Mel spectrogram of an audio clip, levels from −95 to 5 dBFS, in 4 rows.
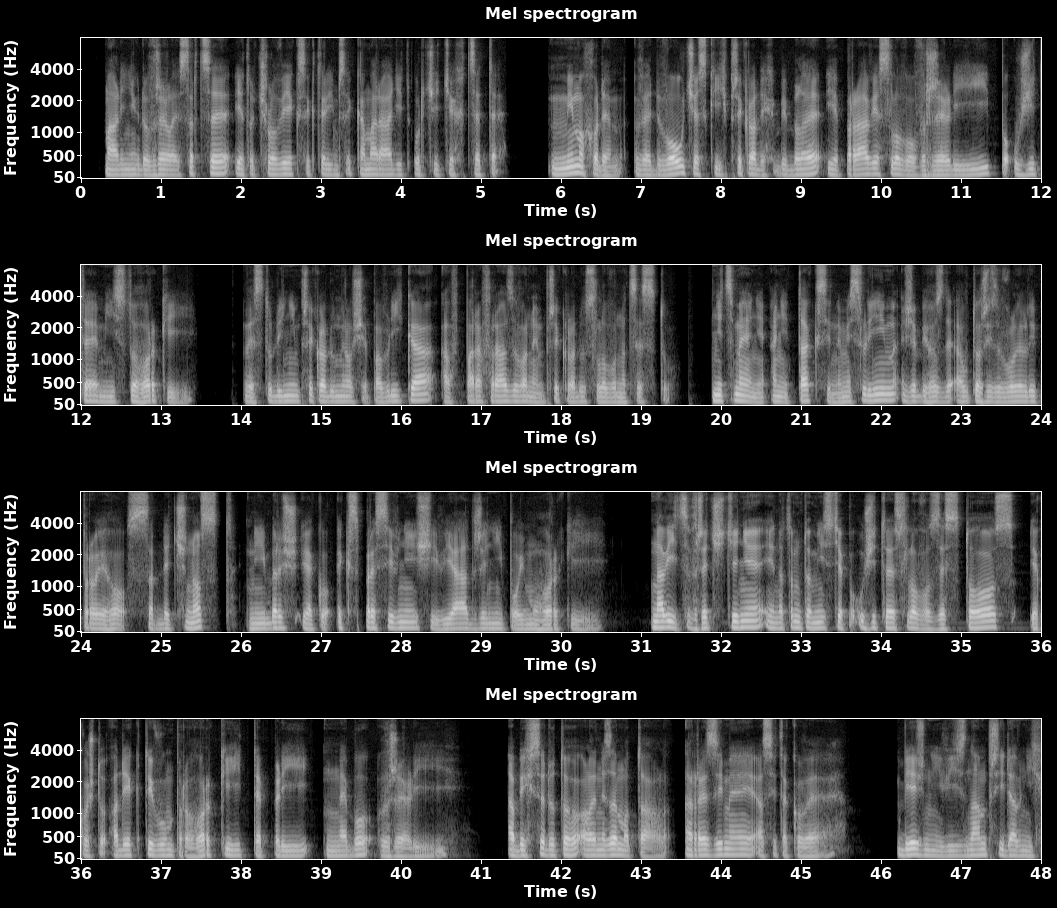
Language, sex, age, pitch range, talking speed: Czech, male, 40-59, 100-120 Hz, 110 wpm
